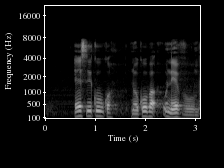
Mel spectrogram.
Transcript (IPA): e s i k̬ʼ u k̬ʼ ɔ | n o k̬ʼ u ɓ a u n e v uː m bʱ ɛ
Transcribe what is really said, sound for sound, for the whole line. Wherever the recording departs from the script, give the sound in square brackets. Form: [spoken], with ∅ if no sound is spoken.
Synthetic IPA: e s i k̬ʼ u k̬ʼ ɔ | n o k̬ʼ u ɓ a u n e v uː m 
